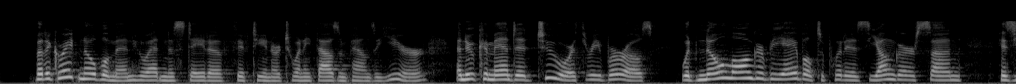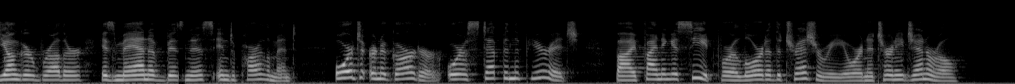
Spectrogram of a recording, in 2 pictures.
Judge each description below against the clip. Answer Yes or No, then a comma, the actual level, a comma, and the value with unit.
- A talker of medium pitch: No, high, 210 Hz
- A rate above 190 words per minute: Yes, average, 200 wpm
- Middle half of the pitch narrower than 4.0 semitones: No, average, 4.3 semitones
